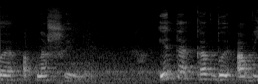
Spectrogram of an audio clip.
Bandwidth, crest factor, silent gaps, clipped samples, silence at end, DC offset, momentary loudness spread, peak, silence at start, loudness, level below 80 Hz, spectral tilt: 16 kHz; 18 dB; none; under 0.1%; 0 s; under 0.1%; 20 LU; -12 dBFS; 0 s; -29 LUFS; -58 dBFS; -4 dB/octave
